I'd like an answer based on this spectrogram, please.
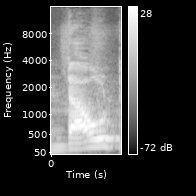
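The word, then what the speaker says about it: doubt: coding nine होती है लेकिन यहां पर बी साइलेंट है डाउट में डी और टी आता है डाउट बी साइलेंट है तो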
